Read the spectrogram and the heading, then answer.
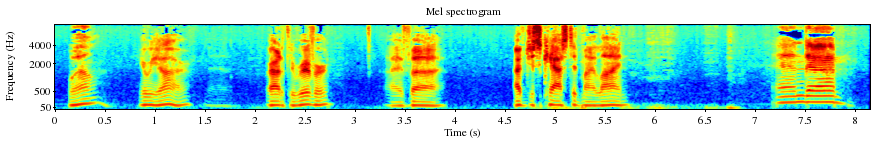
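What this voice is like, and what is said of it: Calm documentary-style narrator voice. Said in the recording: “my impression of a fishing podcast ... You sound like a PBS show.”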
